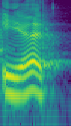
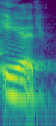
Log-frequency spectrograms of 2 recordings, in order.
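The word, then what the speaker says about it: heir: एन एयर, एन एयर, एच से शुरू हो रहा है, लेकिन फिर भी प्रोनाउंसिएशन के बेस पर एन एयर, तो हम एन का प्रयोग करेंगे।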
